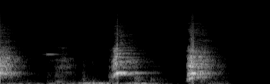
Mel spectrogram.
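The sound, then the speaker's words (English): A puppy barks, two short, sharp yaps about a second apart after a softer whine-like sound, with no one talking. “Come here, puppy.”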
